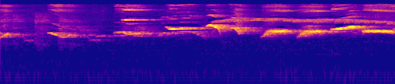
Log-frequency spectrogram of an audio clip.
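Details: Purebred Hwamei in a cage, Hanoi, Vietnam, a strong forest-voiced singer: clear, ringing, level whistles stepping steadily higher in pitch, loud and evenly spaced.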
